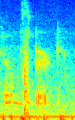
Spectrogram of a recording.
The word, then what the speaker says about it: Helmsburg: Helmsburg. – How do you spell that? – H-E-L-M-S-B-U-R-G.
